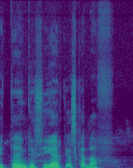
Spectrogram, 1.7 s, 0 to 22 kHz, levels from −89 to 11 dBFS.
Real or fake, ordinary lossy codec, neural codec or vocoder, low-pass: real; none; none; none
